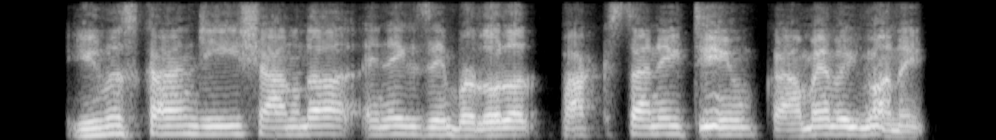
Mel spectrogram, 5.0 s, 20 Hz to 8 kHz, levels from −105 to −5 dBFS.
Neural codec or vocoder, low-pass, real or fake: codec, 16 kHz in and 24 kHz out, 0.4 kbps, LongCat-Audio-Codec, fine tuned four codebook decoder; 7.2 kHz; fake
